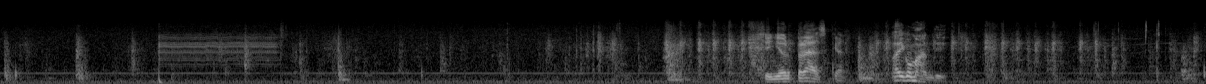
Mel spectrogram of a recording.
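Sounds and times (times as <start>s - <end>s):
steady hum: 0.0s - 12.0s
short buzzing: 1.6s - 2.8s.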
